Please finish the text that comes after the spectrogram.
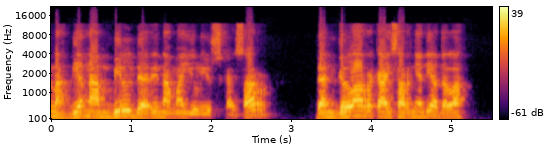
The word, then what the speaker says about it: Julius Caesar: dari nama keluarga siapa Yulius Kaisar ya saya baca dengan cara orang romawi Ya mereka bacanya Yulius Kaisar kalau sekarang kita sering baca Julius Caesar gitu ya itu cara baca Inggris ya ini orangnya nih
